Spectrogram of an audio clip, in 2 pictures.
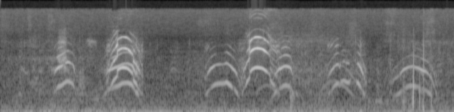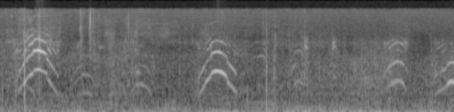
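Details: Young house cat Aimee giving birth to a litter of five kittens, each a different colour; a dense series of rising-falling mews, often in quick pairs, with occasional taps and a steady low hum beneath.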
